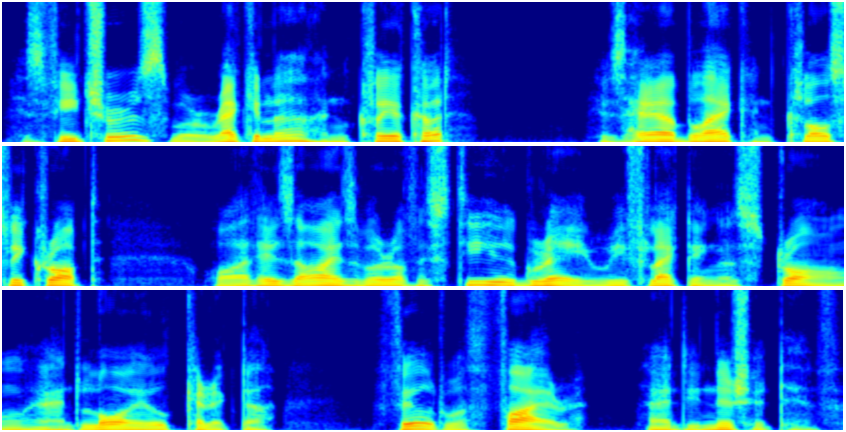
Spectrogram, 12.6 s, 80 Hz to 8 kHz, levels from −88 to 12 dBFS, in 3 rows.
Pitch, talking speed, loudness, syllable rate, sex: 120 Hz, 150 wpm, -20 LUFS, 4.9 syllables/s, male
